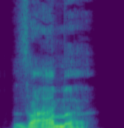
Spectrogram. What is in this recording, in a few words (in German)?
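"Same", German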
